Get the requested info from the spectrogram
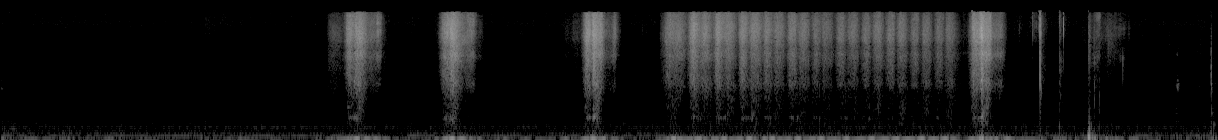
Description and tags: Light Turned On
Light being Turned On
Light, On, Turn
